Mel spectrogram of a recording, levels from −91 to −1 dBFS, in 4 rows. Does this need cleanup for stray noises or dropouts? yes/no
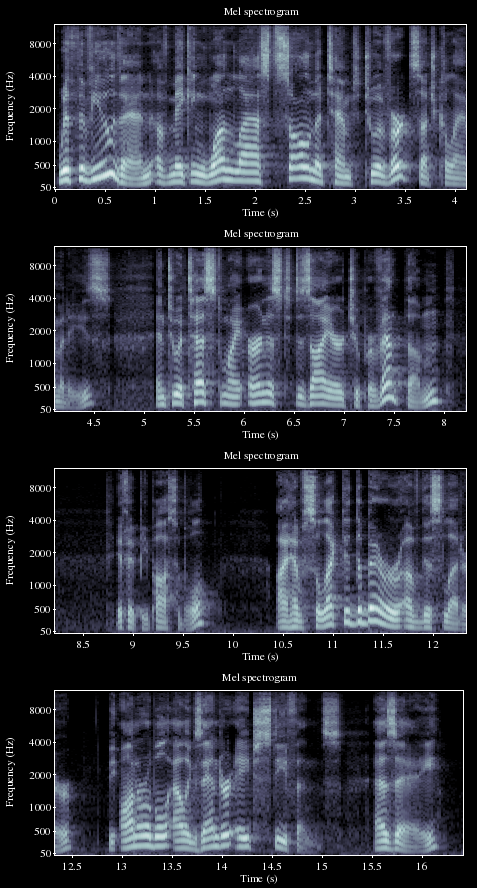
no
